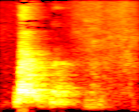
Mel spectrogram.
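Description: A dog gives one sharp, loud bark that trails off, followed by a softer, rougher bark or grumble, with no talking; the dogs are barking at a DHL delivery man.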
